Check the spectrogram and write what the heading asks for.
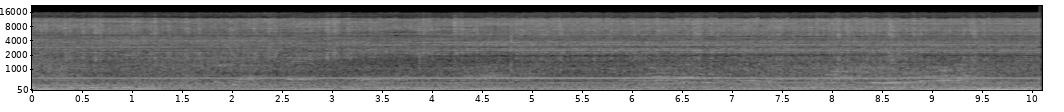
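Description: Fuel injector test bench running a flow test at 3 bar: the bench pump runs steadily, with a faint steady tone, while a Keihin injector from a Honda CG 160 sprays test fluid into a graduated cylinder.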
